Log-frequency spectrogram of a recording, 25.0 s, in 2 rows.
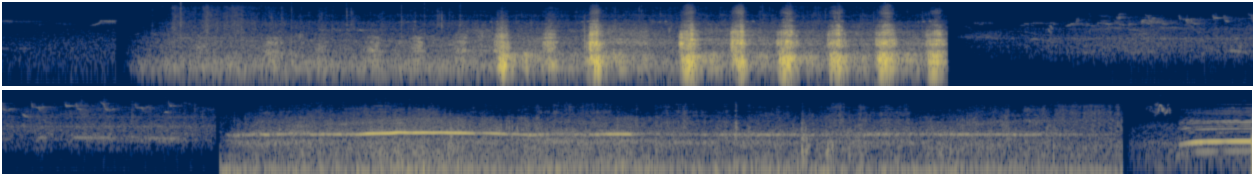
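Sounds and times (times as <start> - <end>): large animal calling: 3.6 - 9.5, 14.8 - 23.5.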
